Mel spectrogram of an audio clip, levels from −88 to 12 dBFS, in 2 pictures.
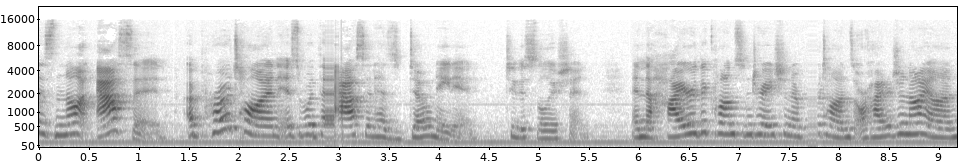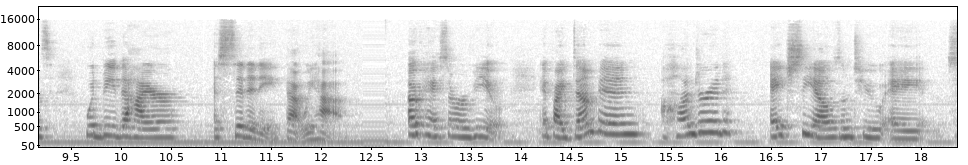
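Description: Bluetooth stutter occurs at 2.88 to 3.05 s, 7.71 to 7.84 s and 12.44 to 12.70 s. Packets arrived late or not at all, and the receiver replayed its last short buffer until fresh data came, giving a buzzing, machine-gun repeat before the sound picks up further on, as if it had kept playing. About 126 ms goes missing in the first burst, spread over 168 ms with an 84 ms longest run, 84 ms in the second and 210 ms in the third.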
